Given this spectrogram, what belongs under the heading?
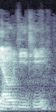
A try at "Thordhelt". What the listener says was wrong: was no D at the end, but yeah, Thordhelt. Thordhelt.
